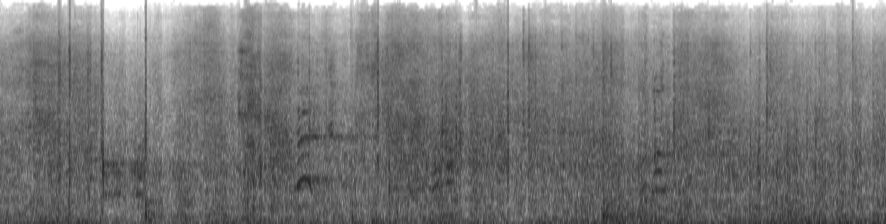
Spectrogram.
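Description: Hockey sticks clack against a puck and each other on ice.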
